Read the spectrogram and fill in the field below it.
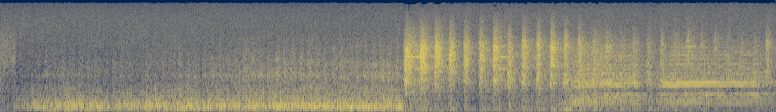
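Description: A train rolls along the rails with a heavy, steady rumble, then breaks into a fast rhythmic clatter of wheels over track joints before a sustained horn blares near the end.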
